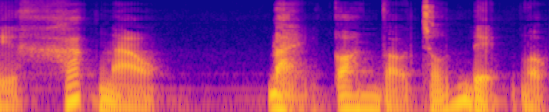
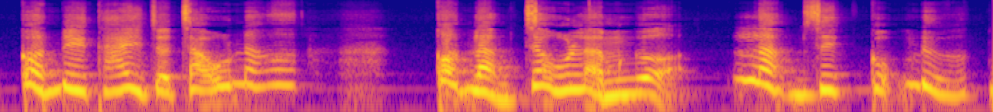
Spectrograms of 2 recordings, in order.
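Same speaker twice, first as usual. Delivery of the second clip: put-on high, pleading old woman's voice, much higher; begging old woman; 3 dB louder than usual. A narrator's reading. Old mother begging the landlord to take her instead, pleading. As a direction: beg desperately, voice pitched way up. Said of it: "lạy lục van xin".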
